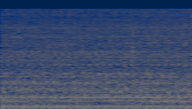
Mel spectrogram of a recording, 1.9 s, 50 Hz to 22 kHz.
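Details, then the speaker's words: Mazda RX-8 rotary after hard-start and flooding episode, about 10 minutes running: smooth, even idle with steady low rumble, no misses, smoke cleared; normal idle. "as you can see it's not smoking just enjoy it looks like it's running he's got a pretty good idol"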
